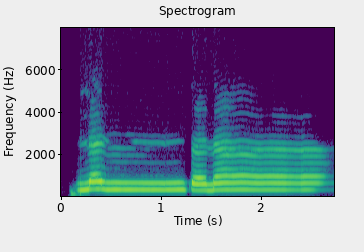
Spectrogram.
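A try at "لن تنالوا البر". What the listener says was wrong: तनालुल, ठीक है, आपने तनालुल को बहुत लंबा नहीं करना, तनालुल।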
